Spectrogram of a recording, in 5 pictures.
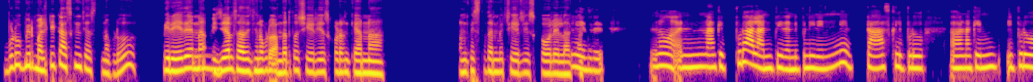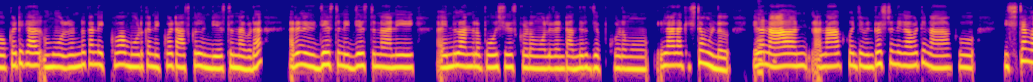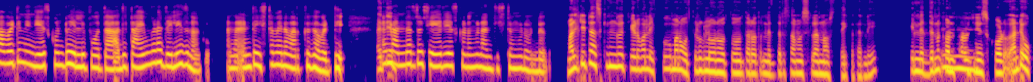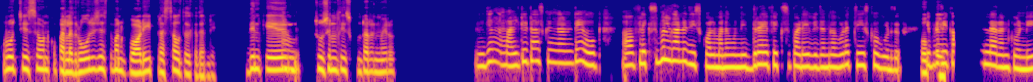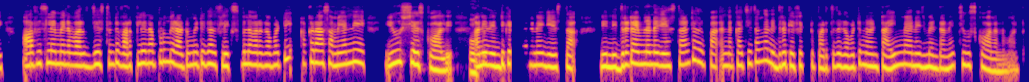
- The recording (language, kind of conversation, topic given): Telugu, podcast, మల్టీటాస్కింగ్ చేయడం మానేసి మీరు ఏకాగ్రతగా పని చేయడం ఎలా అలవాటు చేసుకున్నారు?
- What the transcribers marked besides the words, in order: in English: "మల్టీటాస్కింగ్"; in English: "షేర్"; in English: "షేర్"; in English: "నో"; in English: "పోస్ట్"; in English: "వర్క్"; giggle; in English: "అండ్"; in English: "షేర్"; in English: "కంట్రోల్"; in English: "బాడీ స్ట్రెస్"; in English: "మల్టీటాస్కింగ్"; in English: "ఫ్లెక్సిబుల్‌గానే"; in English: "ఎఫెక్ట్స్"; in English: "ఆఫీస్"; in English: "ఆఫీస్‌లో"; in English: "వర్క్"; in English: "వర్క్"; in English: "ఆటోమేటిక్‌గా ఫ్లెక్సిబుల్ అవర్"; in English: "యూజ్"; in English: "ఎఫెక్ట్"; in English: "టైమ్ మేనేజ్‍మెంట్"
